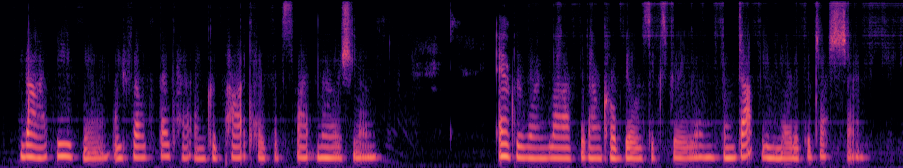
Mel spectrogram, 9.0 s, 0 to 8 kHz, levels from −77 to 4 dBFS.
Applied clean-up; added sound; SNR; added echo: neural separator model SepFormer DNS4.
